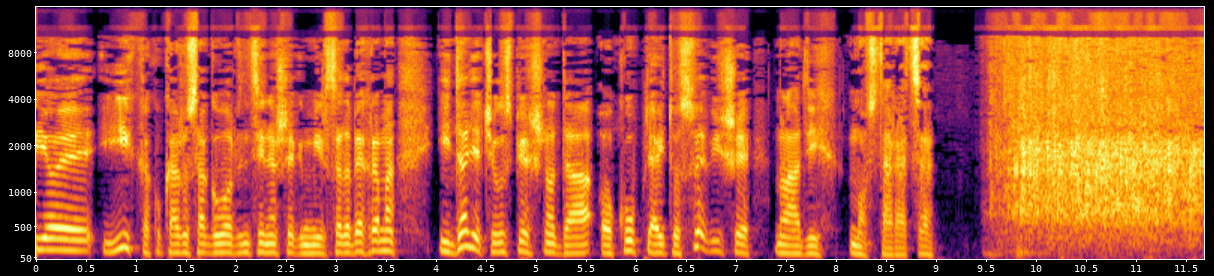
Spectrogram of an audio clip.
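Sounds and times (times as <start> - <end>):
speech: 0.0 - 10.0
audience applause at a youth performance: 9.5 - 11.6.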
